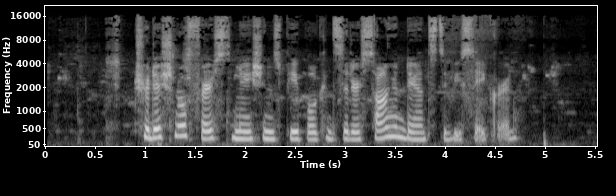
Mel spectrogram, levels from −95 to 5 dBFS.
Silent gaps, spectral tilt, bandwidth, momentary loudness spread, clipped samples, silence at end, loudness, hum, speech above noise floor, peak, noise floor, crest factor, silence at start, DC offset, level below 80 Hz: none; -3 dB/octave; 17 kHz; 14 LU; under 0.1%; 0.45 s; -20 LUFS; none; 29 dB; -4 dBFS; -49 dBFS; 18 dB; 0.15 s; under 0.1%; -56 dBFS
